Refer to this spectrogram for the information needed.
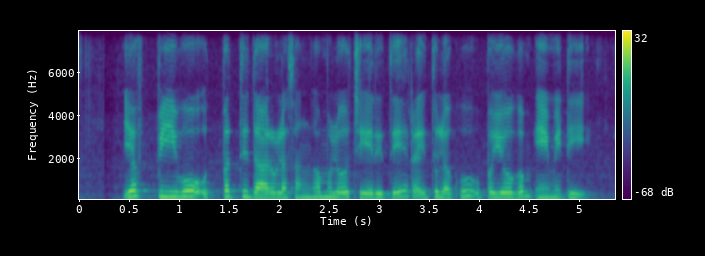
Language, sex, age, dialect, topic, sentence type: Telugu, female, 25-30, Central/Coastal, banking, question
